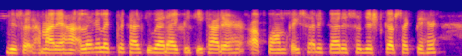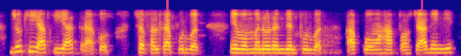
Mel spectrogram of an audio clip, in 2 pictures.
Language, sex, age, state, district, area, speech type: Hindi, male, 18-30, Uttar Pradesh, Sonbhadra, rural, conversation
